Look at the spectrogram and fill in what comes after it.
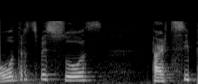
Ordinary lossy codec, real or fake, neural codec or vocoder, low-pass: none; real; none; none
